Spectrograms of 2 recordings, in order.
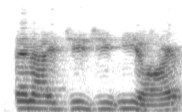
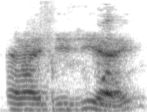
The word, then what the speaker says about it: nigga: I'm saying in hip hop, the use of the N-word, and it's not Nigger, it's Nigga. Well, they spell it.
